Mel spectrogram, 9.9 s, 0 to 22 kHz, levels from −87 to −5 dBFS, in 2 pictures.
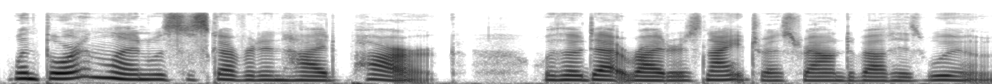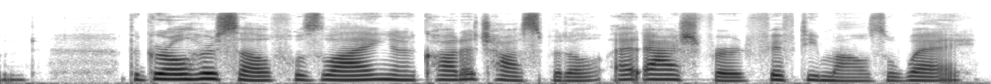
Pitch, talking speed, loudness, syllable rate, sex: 205 Hz, 190 wpm, -21 LUFS, 5.7 syllables/s, female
